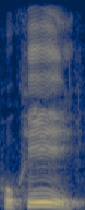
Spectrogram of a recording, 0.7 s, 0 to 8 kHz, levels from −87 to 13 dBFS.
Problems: none marked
